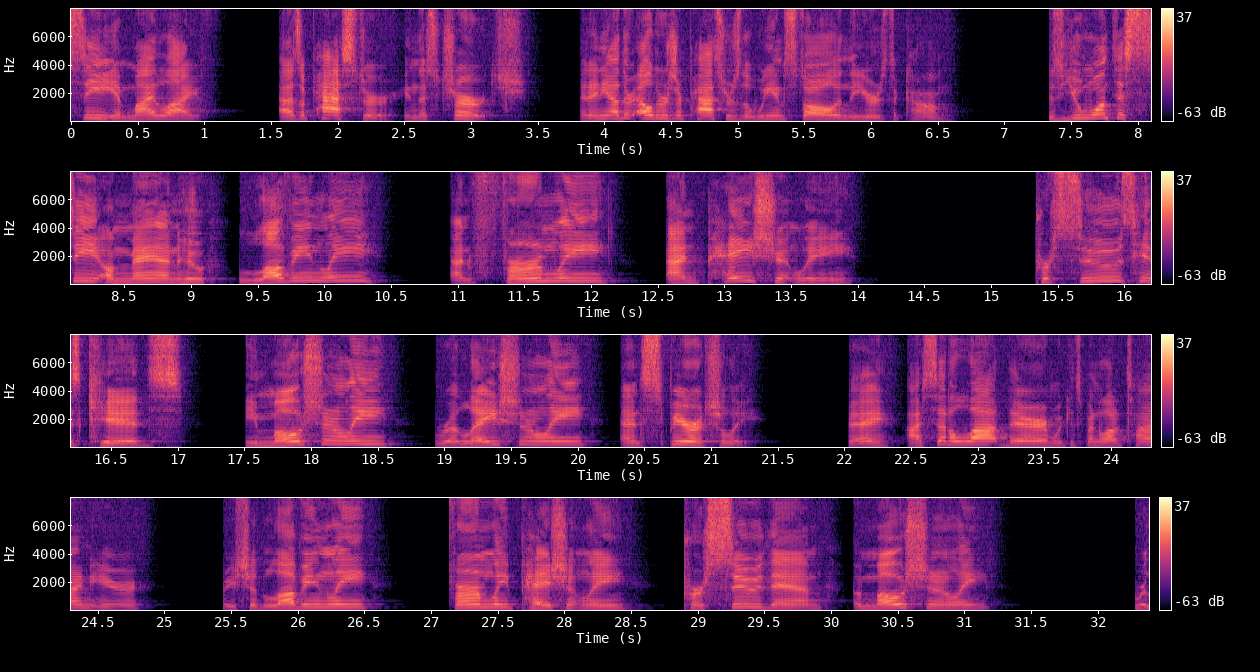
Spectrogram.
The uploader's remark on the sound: At The Well, an Acts 29 and Converge Heartland Church in Hastings, NE. This sermon is longer than normal due to two members going through elder-ship sharing their stories.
